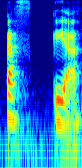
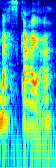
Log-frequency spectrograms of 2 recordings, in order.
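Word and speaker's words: Basgiath: me laugh um and I've also learned that I might be saying Bas like the academy name wrong in my head it was Basia but people are saying B skyth now I'm lost any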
